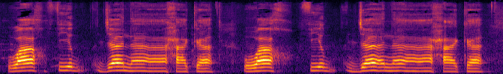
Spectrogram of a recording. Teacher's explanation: Kita tidak membunyikan langsung hamzah wasal. Kerana hamzah wasal ataupun alif topi ni sekiranya ia berada di tengah-tengah ayat, okey, ataupun di tengah-tengah kalimah macam ni, di tengah-tengah bacaan, dia tidak ada fungsi langsung pada bacaan.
